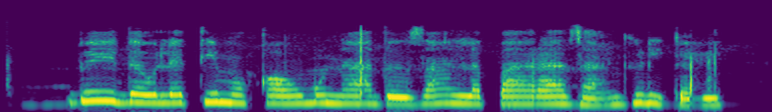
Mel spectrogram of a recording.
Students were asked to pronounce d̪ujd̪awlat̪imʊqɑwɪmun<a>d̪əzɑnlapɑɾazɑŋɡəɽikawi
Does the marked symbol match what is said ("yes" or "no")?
yes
